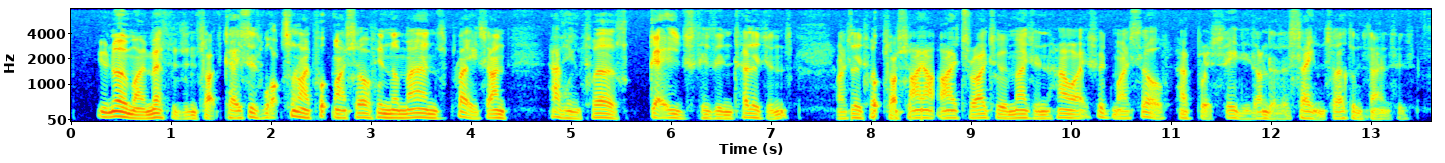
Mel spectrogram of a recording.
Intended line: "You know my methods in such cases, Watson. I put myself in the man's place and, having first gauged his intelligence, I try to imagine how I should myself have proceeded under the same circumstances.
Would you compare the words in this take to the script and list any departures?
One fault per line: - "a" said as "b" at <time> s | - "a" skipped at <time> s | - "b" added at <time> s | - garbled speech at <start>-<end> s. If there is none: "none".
- garbled speech at 7.7-8.7 s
